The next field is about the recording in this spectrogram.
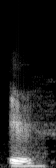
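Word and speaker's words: へ: I'll repeat, konnichiwa is pronounced as konnichiwa, and konbanwa is pronounced as konbanna, and he is pronounced as e.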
